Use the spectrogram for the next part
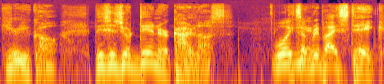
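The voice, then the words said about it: Put-on waiter character voice. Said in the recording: “I'm just doing it as my waiter voice ... your Kim impression”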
